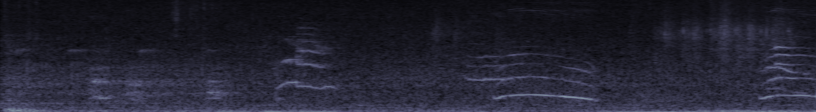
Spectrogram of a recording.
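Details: Domestic cats active at night: faint short mews at first, then two long, clear meows that rise and fall in a smooth arch, with a third meow starting at the end. Light rustling sounds in the background.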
